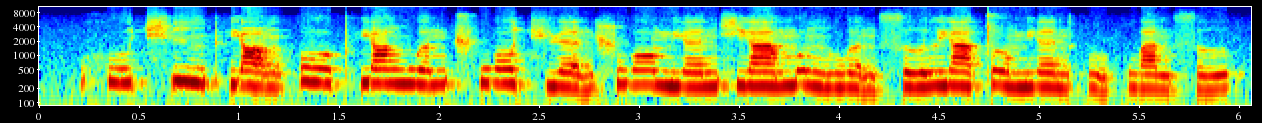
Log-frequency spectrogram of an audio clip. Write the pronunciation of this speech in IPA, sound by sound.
xu˧˥t͡ɕʰi˥˩ŋpʰjɑ̰˨˩ŋ ko˥˩ʊ̯pʰjɑ˥ŋwə˧˥nʈ͡ʂʰwɔ˥ t͡ɕɥɛ̰˨˩n ʂwɔ˥mjɛ˧˥nɕjä˥ mʊ˥˩ŋlwə̰˨˩n sɹ̩˧˥ljä˥˧t̪ɤ˥˧ mjɛ˥˩nkṵ˨˩kwa˥˩nsɹ̩˧˥

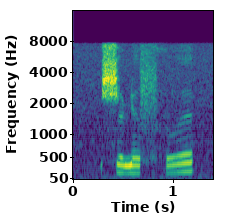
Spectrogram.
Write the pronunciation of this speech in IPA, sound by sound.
ɕʊɳəfhʊə̯

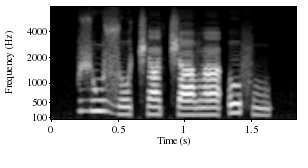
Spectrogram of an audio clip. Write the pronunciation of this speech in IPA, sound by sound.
ʒu˦ zo˨t͡ʃã˨ t͡ʃa˨ βã˨ʔo˦fu˨

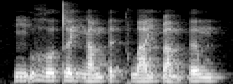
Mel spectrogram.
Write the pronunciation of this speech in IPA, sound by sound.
ŋṵ˧˥ɣo˧t̪ə˧j ŋa˨˦mʔə˨˩t̚kwa˨˦jɓa˧˩m ʔə˧m

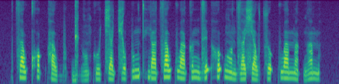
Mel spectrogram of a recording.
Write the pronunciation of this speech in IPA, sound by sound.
t͡sa˦wkʰɔ˦k̚ ha˨˩wbɔ˨k̚ɡi˨˩ɡɔ̃˧ ku˧t͡ɕa˧ t͡ɕo˧ pu˦ŋt̪ʰja˧t͡sa˦w kwa˧kə˥˧nd͡ze˦ʔho˦ʔ ɡɔ̃˧ d͡za˧ɕa˨˩w t͡so˦ʔkwa˦mã˨k̚ ɡã˥˧m

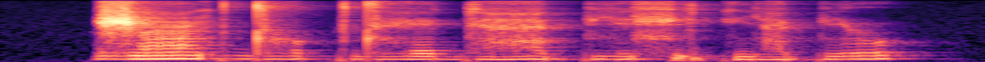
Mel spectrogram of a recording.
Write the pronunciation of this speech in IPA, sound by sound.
ʐæ̃kdʱokdʱe ɡʱæ̤ pʲe̤fʲæ̰kjæ̤pʲu

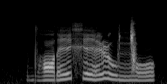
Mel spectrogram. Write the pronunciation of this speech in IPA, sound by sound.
dʱɒ˩ɾe˨˥xe˨˩˦ ɭu˩ŋ͡ǀo˨˩˦

